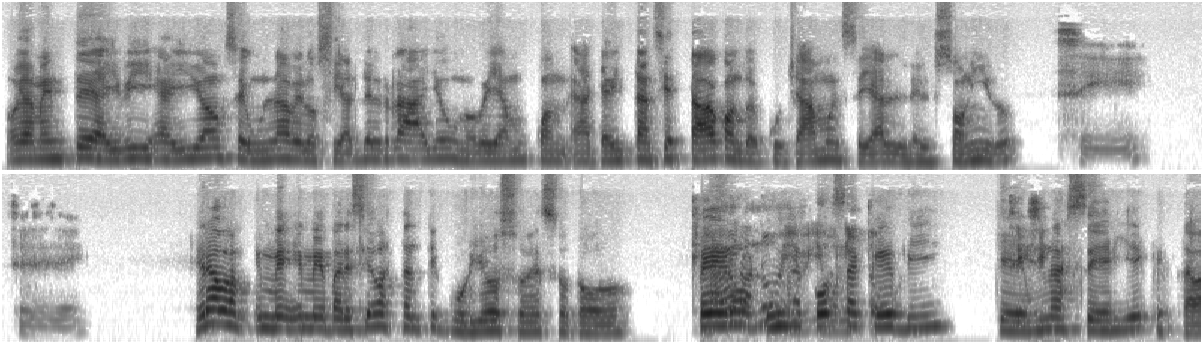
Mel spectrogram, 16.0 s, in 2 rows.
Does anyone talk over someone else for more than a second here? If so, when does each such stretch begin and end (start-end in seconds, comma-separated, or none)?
12.6-14.0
